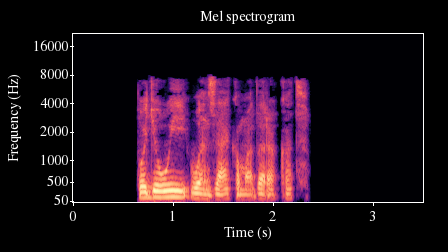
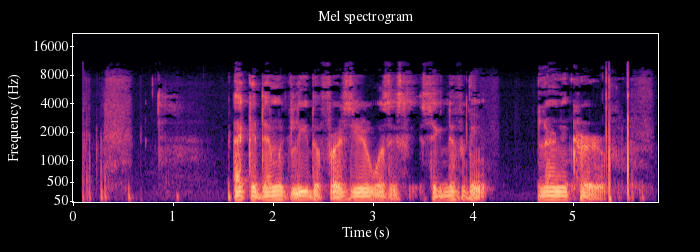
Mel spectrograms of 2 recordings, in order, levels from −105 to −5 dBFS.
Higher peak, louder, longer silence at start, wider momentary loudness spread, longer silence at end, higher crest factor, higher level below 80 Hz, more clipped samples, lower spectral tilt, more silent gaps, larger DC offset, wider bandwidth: about the same, -2 dBFS vs 0 dBFS; first, -15 LUFS vs -22 LUFS; first, 0.65 s vs 0.3 s; about the same, 19 LU vs 21 LU; first, 1.15 s vs 0.25 s; second, 16 dB vs 22 dB; second, -56 dBFS vs -48 dBFS; neither; about the same, -7 dB/octave vs -6 dB/octave; neither; neither; second, 8 kHz vs 10.5 kHz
